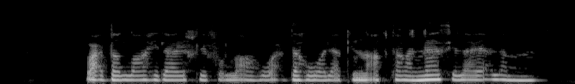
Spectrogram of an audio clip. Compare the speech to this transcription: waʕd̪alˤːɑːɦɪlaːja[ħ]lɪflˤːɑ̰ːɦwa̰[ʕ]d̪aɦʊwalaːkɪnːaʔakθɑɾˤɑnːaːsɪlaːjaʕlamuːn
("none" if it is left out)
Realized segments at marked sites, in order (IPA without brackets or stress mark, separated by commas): x, ʕ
